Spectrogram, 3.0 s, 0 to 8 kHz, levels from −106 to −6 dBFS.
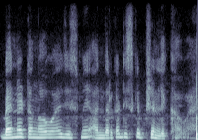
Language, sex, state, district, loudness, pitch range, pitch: Hindi, male, Delhi, New Delhi, -26 LUFS, 160-190 Hz, 175 Hz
